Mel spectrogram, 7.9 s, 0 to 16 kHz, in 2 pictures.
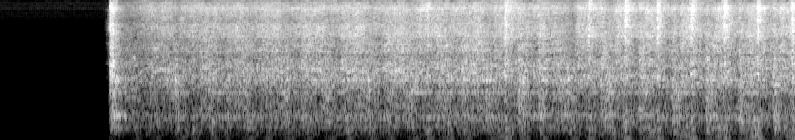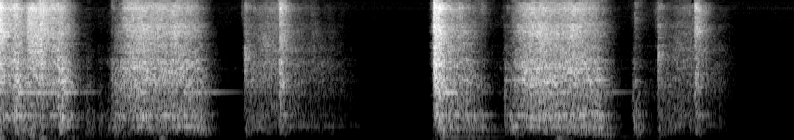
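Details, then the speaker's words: Land Rover 300Tdi diesel swapped into a Ferguson TE20 tractor, first start attempt without turbo pipe or exhaust, lift pump not working. Starter cranks briskly about four seconds, then short stabs, no firing; air and milky water in the fuel system. "I would say that's a bit of air in the system now [Music] we've had a lot of uh water in the fuel system you can see here how it's been milky"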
